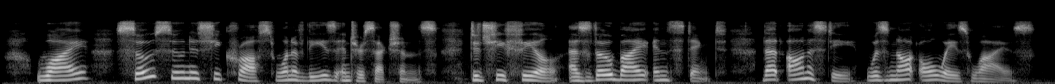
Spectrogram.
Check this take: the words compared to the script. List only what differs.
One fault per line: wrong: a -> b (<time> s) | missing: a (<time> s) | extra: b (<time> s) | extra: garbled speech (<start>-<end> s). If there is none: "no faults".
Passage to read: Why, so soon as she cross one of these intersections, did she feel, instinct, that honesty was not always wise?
wrong: cross -> crossed (2.2 s)
extra: as though by (5.7 s)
